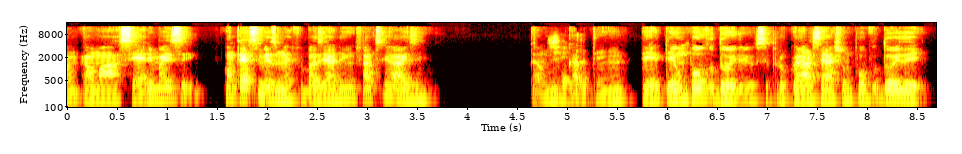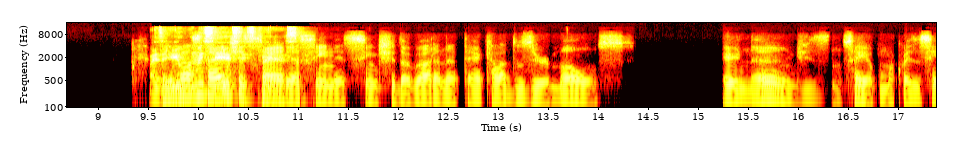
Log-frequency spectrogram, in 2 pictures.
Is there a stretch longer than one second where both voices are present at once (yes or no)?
yes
